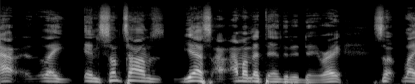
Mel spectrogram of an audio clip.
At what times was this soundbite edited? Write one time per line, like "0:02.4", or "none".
0:01.7
0:02.5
